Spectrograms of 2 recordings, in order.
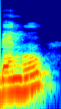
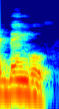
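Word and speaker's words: dengue: ंगी ंगी डंग गी यानी ये टू सिलेबल वर्ड है जिसका जो उच्चारण है वो होगा डेंगी अगला वर्ड देखिए खाने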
